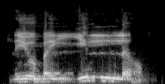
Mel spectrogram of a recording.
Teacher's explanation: pada ayat ke-39 nun ketemu lam ini boleh idgham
